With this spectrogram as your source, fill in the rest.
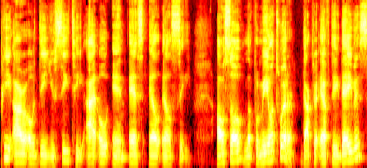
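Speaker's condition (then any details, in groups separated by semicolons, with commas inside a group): No condition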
